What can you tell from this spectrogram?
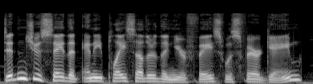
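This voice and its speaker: A man's voice: a little high, very animated, moderate pace, no room sound, faint music behind. A man doing a sarcastic young cultivator. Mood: mocking calm. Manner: dry, sarcastic and unbothered. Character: cold, mocking young male cultivator.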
